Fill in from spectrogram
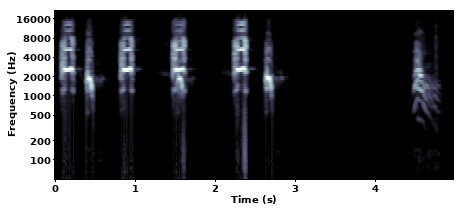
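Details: Grey francolin calling, recorded in a natural setting. Loud, harsh, clipped notes in a quick, uneven series, each harsh note followed by a softer lower one. A pause follows, then a single falling, squealing note.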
